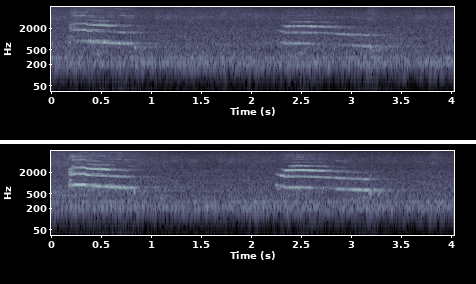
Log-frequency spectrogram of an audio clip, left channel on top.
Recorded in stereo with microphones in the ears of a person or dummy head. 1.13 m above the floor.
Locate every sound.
0.2 s a cat meowing: 30° right (ahead or behind), 0.7 m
